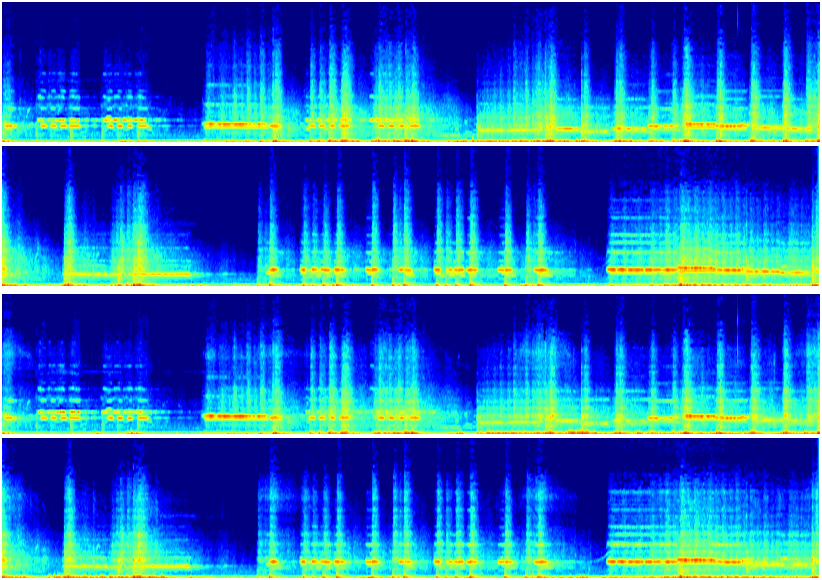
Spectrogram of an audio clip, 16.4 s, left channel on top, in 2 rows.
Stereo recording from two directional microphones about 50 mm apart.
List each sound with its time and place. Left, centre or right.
0.0 s music: centre
3.1 s a sound: centre
5.6 s music: centre
8.7 s reversing beeps: centre
10.7 s music: centre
